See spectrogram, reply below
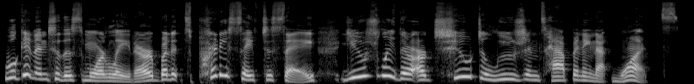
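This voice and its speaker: A woman hosts a podcast in scripted narration, her pitch swinging widely as she tells the story. She has a mid-range voice. Faint music sits under her words. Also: huge pitch swings, moderate pace, no room sound, studio quality. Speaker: podcast host.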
